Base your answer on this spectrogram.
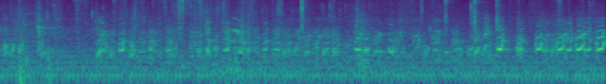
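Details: Three-week-old baby guinea pigs with their mother, during weight measurement: bright, thin squeaks come in quick uneven bursts amid rustling, clustering more tightly in the last seconds.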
